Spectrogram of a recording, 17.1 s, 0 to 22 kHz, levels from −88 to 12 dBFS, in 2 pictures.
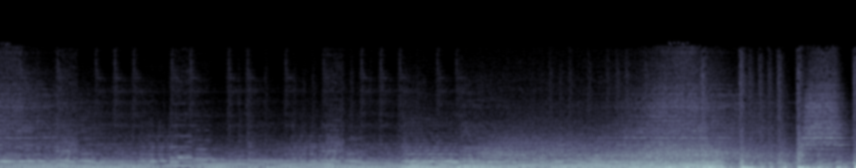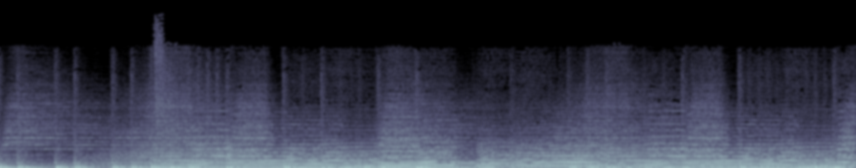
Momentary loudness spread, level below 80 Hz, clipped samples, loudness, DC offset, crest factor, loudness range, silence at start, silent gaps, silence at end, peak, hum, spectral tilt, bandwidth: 11 LU; -30 dBFS; under 0.1%; -21 LUFS; under 0.1%; 20 dB; 9 LU; 0 s; none; 0 s; -2 dBFS; none; -6 dB/octave; 16.5 kHz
